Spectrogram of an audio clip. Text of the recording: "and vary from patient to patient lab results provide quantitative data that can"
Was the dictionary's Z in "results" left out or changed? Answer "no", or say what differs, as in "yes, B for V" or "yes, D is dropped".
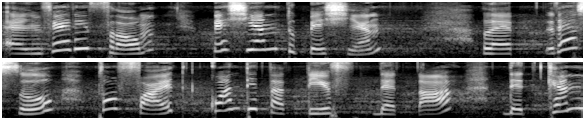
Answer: yes, S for Z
